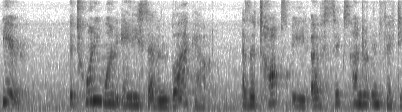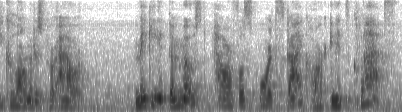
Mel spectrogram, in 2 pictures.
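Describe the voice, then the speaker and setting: An actress playing a curious, literal ship's artificial intelligence in a video game, speaking precisely and formally with a deadpan delivery. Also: female voice, fairly low pitch, normal speed, a little hiss or hum, lightly acted. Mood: measured, curious. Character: female ship artificial intelligence in android body, curious, literal, earnest. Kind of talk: video game dialogue acting.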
